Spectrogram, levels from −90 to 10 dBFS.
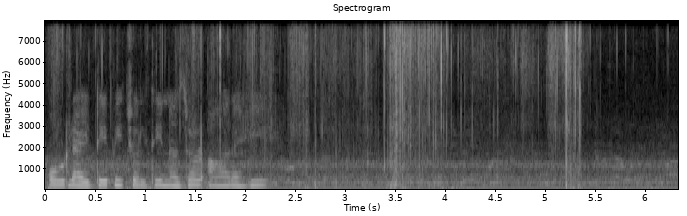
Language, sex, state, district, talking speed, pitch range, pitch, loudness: Hindi, female, Rajasthan, Jaipur, 75 wpm, 210-225 Hz, 220 Hz, -31 LUFS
